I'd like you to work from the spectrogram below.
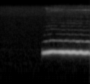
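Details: Eastern Screech-Owl, North Carolina's smallest owl, heard in woods at night: a clear, steady, mid-pitched note likened to a horse's whinny, held for under a second after a pause, then cut off abruptly.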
